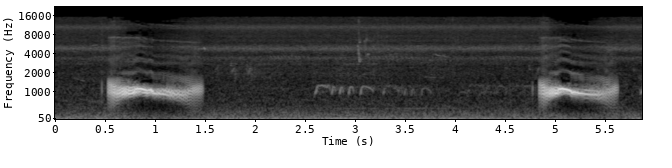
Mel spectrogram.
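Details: Village zebra dove, tandang-style song used as a training recording: two loud, drawn-out wavering coos about four seconds apart, with faint stuttered cooing notes between them and a steady background hum.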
